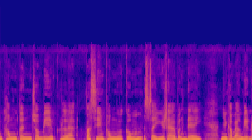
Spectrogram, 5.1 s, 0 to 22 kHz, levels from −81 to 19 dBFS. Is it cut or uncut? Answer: uncut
